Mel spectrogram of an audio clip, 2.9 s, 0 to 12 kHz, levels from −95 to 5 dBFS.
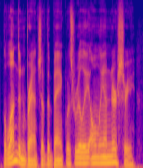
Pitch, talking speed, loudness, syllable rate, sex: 105 Hz, 230 wpm, -17 LUFS, 6.2 syllables/s, male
